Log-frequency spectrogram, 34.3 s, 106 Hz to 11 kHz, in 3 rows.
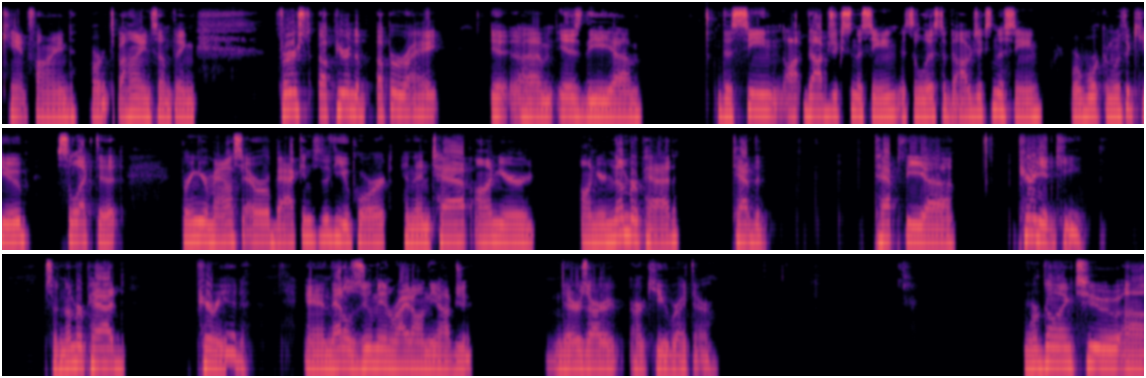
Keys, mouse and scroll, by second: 10.5 click, 21.9 KP_Decimal, 26.5-27.8 scroll down 7, 27.8-29.9 scroll up 2.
